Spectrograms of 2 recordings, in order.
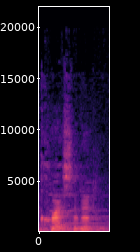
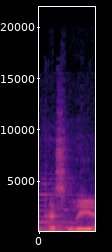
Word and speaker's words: Cressida: Is that how you say her name? Cressida. Cressida. Isn't it Cresselia I think it's a Pokemon. That's a Pokemon.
